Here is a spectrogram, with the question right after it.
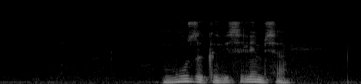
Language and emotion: Russian, neutral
